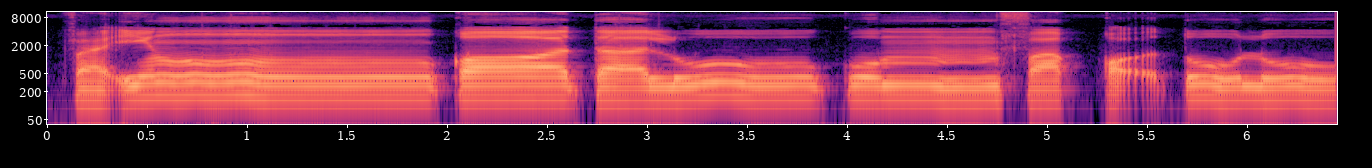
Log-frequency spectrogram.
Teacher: Nah, maka dia dibaca panjang karena dia memiliki tanda baca dhammah dan posisinya tepat berada di belakang huruf waw sukun. Nah, lu dibaca panjang, mad tabi'i panjangnya 2 harakat atau kira-kira 2 ketukan. Fa in qatalukum faqtuluhum.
